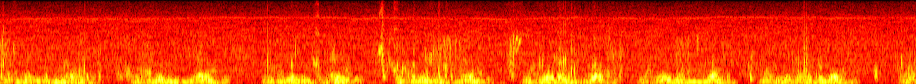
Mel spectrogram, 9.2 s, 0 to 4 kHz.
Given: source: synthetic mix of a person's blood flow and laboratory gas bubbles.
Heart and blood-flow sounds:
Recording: Doppler ultrasound of blood flow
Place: precordium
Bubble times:
0.00-0.18 s: bubbles
0.44-0.51 s: bubbles
0.77-1.03 s: bubbles
1.16-1.32 s: bubbles
1.39-1.58 s: bubbles
2.63-2.75 s: bubbles
2.88-2.99 s: bubbles
3.11-3.23 s: bubbles
3.77-4.19 s: bubbles
4.23-4.63 s: bubbles
5.06-5.24 s: bubbles
5.36-5.79 s: bubbles
6.05-6.24 s: bubbles
6.75-6.92 s: bubbles
6.95-7.02 s: bubbles
7.25-7.32 s: bubbles
7.45-7.56 s: bubbles
7.63-7.72 s: bubbles
7.89-8.27 s: bubbles
8.72-8.82 s: bubbles
8.99-9.17 s: bubbles
From the record:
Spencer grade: 3 (all of the cardiac periods contain showers or single bubble signals, but not dominating or overriding the cardiac motion signals)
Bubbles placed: only in the low amplitude regions of the cardiac cycle

